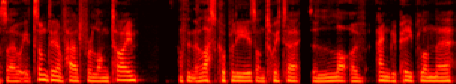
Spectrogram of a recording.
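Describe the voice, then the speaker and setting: A man's voice: medium pitch, darkish tone, dry recording, studio quality. A man recording his weekly author diary while losing his voice, sitting still and in pain, talking in a plain, matter-of-fact way. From England. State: losing his voice, slightly rough. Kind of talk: casual spoken diary. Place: indoors, seated at home.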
